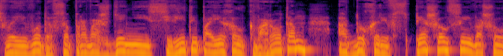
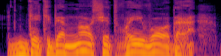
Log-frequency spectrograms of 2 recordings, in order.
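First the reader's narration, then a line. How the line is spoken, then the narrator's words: Grumble. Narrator (Russian): проворчал Свенальд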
